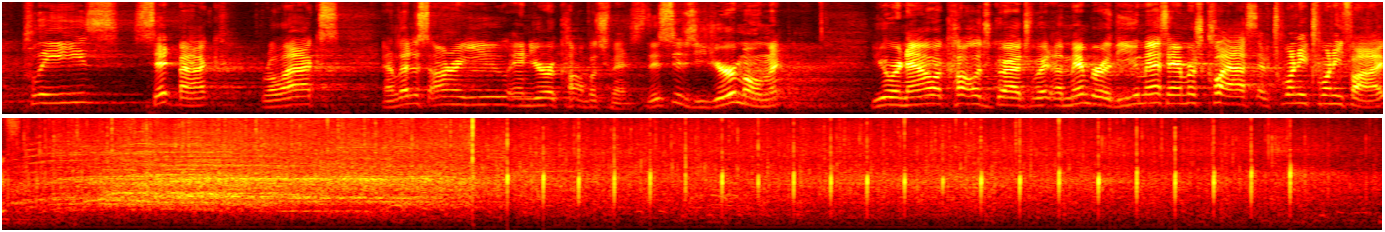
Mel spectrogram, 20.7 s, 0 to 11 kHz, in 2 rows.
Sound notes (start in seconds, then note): 10.5 applause and cheering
